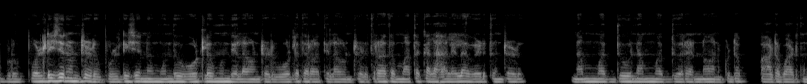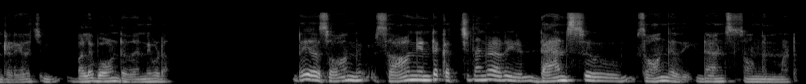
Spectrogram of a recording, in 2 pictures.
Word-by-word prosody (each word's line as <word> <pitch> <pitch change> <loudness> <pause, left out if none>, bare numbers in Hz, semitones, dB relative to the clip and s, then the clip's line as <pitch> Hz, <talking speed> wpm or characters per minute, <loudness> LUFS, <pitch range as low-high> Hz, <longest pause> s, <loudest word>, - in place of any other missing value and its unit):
ఇప్పుడు 125 0 -6
పొలిటీషియన్ 145 +4 +5
ఉంటాడు. 140 -3 +2
పొలిటీషియన్ 130 +2 0
ముందు 125 +1 0 0.2
ఓట్ల 130 +1 +2
ముందు 130 -1 +3
ఎలా 120 0 -2
ఉంటాడు? 115 0 -3
ఓట్ల 120 +2 -3
తర్వాత 120 -1 -4
ఎలా 120 - -4
ఉంటాడు? 115 +1 -5
తర్వాత 130 0 -1
మత 120 +2 -5
కలహాలు 125 0 0
ఎలా 130 - +1
పెడుతుంటాడు 125 -1 -4 0.5
నమ్మొద్దు 125 +1 -1
నమ్మొద్దు 125 -1 -2
ఓరన్నో! 120 0 -3
అనుకుంట 120 +3 -7 0.3
పాట 120 0 -3
పాడుతుంటాడు 115 -2 -5
కదా! 125 +1 -7
చ్ - - -11 0.4
భలే 135 +3 +1
బావుంటదన్నీ 130 -3 -1
కూడా! 125 -1 -5 1.3
అంటే 200 +4 0 0.2
సాంగ్, 175 +5 +2 0.3
సాంగ్ 180 +8 +4
ఇంటే 195 +3 +7
ఖచ్చితంగా 200 +4 +2
రి 195 - +3
అది 170 +1 -3
డాన్సు 185 +5 +5 0.5
సాంగ్ 155 +3 0
అది. 115 -3 -7 0.2
డాన్స్ 135 +1 -1
సాంగనమాట. 120 -2 -5
130 Hz, 150 wpm, -30 LUFS, 120-145 Hz, 1.3 s, ఇంటే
